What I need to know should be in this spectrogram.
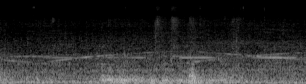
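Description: A truck hood swings open with a heavy thud.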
